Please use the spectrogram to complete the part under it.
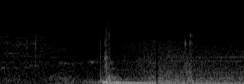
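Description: Wind rushes loudly past, as in a fast fall through the air.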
